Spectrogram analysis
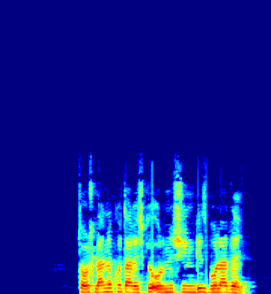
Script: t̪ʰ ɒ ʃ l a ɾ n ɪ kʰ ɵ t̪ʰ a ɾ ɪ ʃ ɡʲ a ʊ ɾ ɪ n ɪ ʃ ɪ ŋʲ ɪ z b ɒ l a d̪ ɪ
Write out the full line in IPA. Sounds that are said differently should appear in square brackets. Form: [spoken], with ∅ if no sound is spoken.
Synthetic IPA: t̪ʰ ɒ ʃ l a ɾ n ɪ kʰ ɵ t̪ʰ a ɾ ɪ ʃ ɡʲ a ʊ ɾ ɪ n ɪ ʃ ɪ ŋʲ ɪ z b [o] l a d̪ ɪ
